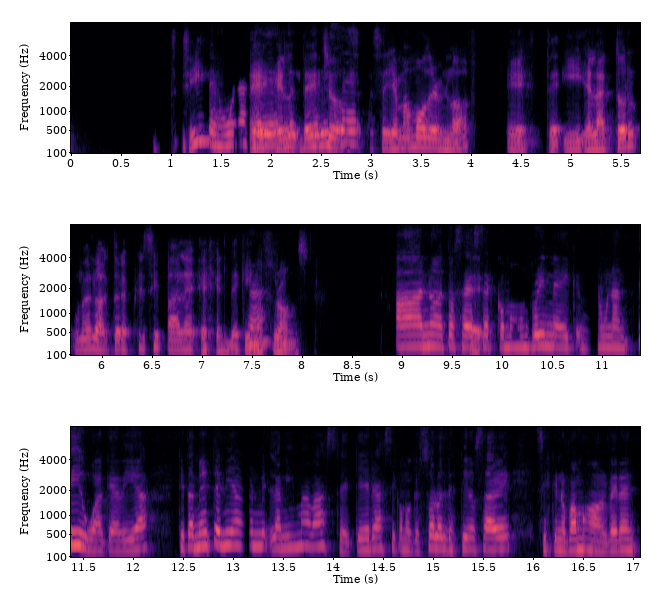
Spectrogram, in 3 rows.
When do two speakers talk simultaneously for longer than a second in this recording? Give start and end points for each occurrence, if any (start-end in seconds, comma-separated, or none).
1.4-2.9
